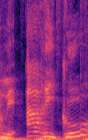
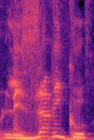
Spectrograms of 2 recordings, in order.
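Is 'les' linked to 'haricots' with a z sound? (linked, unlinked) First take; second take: unlinked; linked. First: No z sound links les to haricots. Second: A z sound links les to haricots. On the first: The speaker calls it right. "avec un H aspiré" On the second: The speaker calls it wrong. "l'Académie française n'a jamais accepté de prononciation les haricots"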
